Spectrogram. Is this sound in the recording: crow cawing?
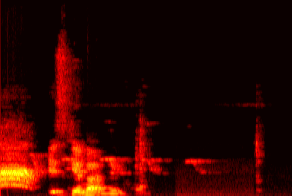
yes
